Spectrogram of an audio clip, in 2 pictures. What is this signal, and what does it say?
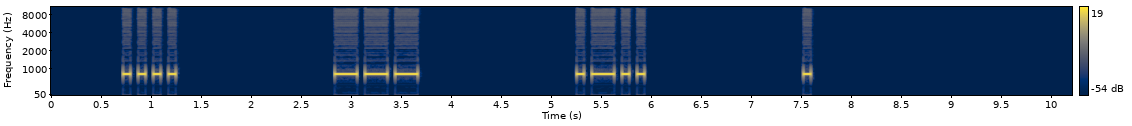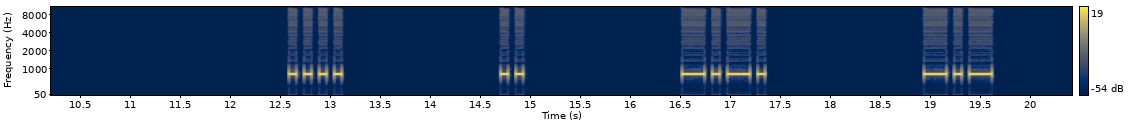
Morse code, heard as a keyed tone, about 16 wpm, spaced as for 5 wpm, 800 Hz. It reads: HOLE HICK
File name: Prefixes / By First Letter / Hs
